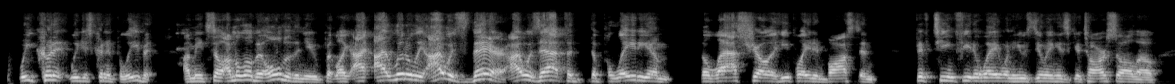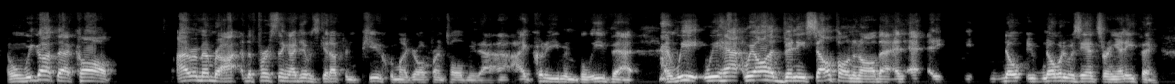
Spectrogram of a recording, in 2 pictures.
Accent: American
